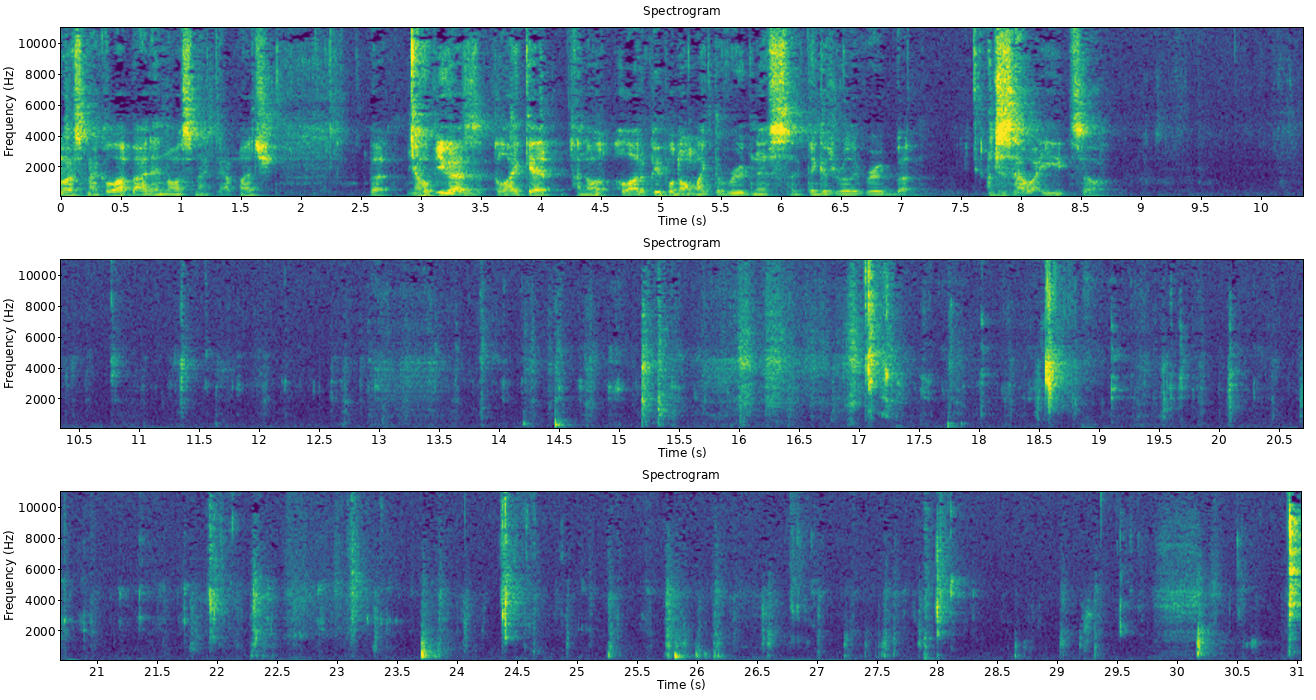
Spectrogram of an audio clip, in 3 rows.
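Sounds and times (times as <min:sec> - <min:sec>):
person chewing wetly: 0:09.0 - 0:31.0.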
